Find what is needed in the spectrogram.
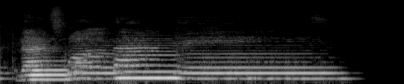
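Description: A saxophone and voices performing the same melody in unison, a few sustained notes ending on a long held note that stops sharply near the end.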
